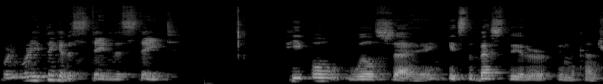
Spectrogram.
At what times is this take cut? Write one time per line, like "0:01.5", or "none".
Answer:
0:02.1
0:04.4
